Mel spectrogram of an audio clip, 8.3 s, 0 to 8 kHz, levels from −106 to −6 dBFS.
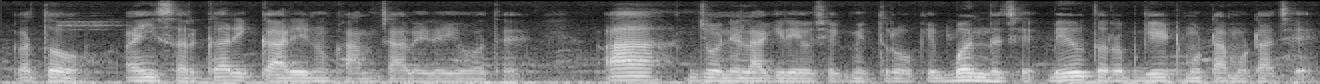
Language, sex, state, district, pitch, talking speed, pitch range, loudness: Gujarati, male, Gujarat, Valsad, 110 Hz, 175 wpm, 100-120 Hz, -21 LUFS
